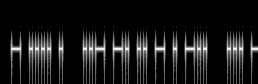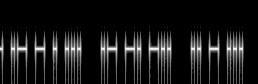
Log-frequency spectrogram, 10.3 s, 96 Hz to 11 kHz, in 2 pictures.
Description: Morse code, heard as a keyed tone, about 19 wpm, 700 Hz. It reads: THE UNITED STATES AND ITS
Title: Sets of 5 Words Encore 20wpm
